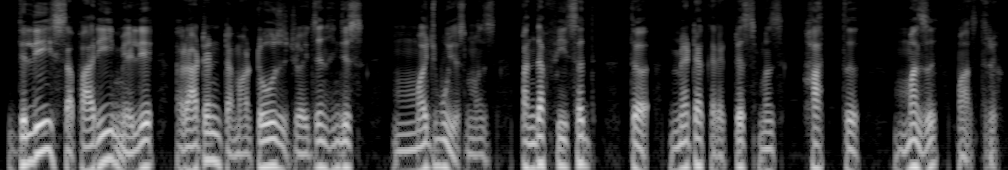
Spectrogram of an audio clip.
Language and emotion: Kashmiri, neutral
